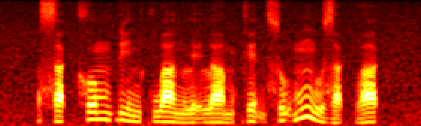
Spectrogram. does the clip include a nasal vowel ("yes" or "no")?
no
